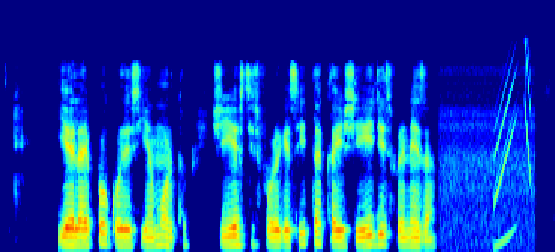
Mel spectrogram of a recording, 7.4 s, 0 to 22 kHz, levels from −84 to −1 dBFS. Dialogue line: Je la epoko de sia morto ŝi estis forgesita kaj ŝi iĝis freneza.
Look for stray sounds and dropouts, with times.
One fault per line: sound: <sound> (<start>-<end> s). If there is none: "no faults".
sound: chirp (6.6-7.1 s)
